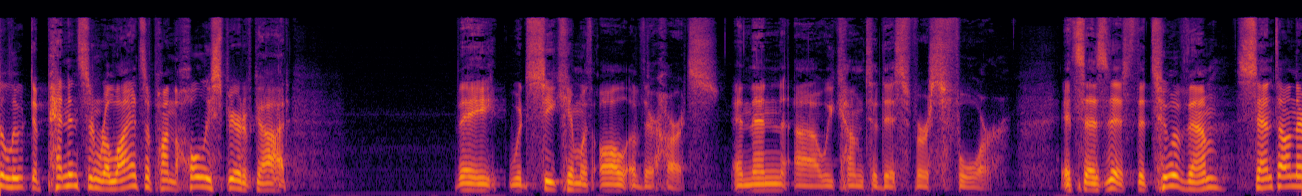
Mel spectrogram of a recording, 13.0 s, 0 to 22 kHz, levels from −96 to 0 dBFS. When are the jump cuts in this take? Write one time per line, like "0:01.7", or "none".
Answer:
0:05.0
0:07.2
